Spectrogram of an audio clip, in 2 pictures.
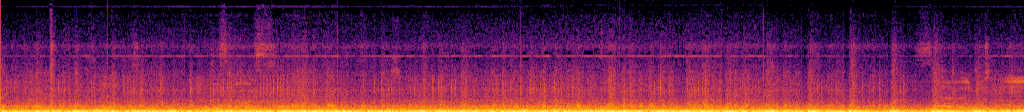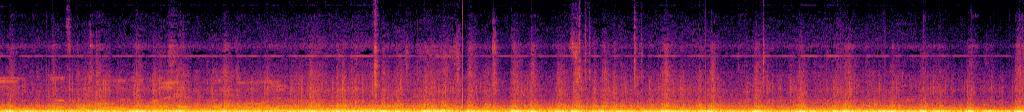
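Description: An airliner's wheels thump and rattle over the runway.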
